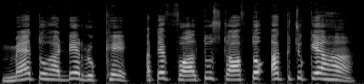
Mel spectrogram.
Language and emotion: Punjabi, angry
